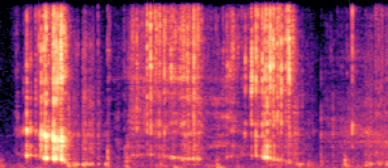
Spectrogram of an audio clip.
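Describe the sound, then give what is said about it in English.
Crisp crunching of someone chewing Pringles savoury snack crisps, a few loud bursts of crackly munching repeating over several seconds with no talking. “I'm just having a Pringle.”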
